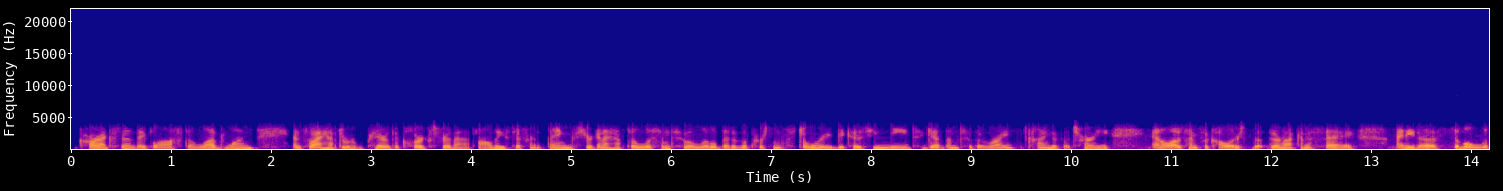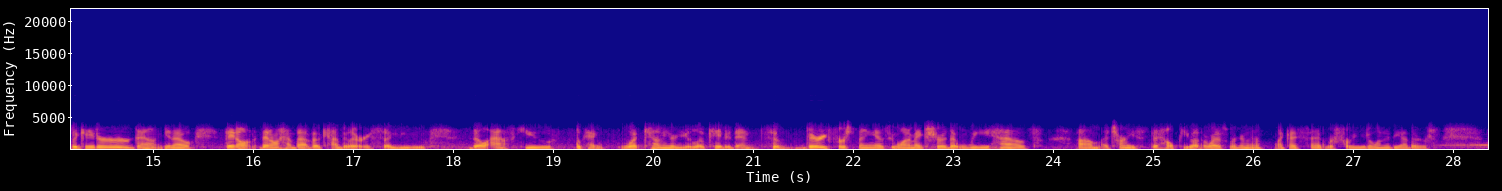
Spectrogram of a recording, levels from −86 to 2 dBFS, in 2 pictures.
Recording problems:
phone-call audio; poor line
wind in the background; faint; from 9.5 s on; 25 dB below the speech

